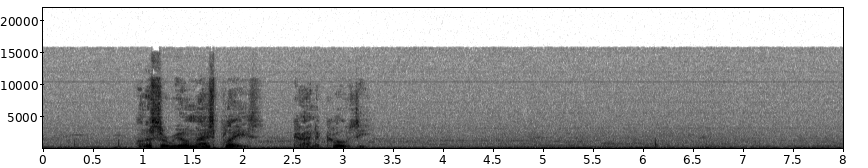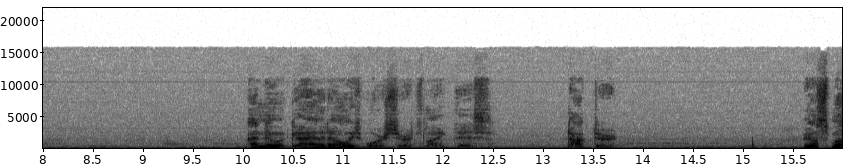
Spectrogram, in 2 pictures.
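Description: A man speaks calmly in short bursts through a microphone.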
